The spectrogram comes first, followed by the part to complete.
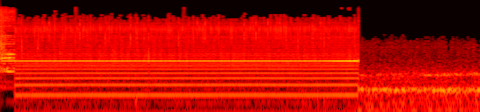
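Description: Steady electrical hum made of several fixed tones. About four and a half seconds in it gives way to a duller, noisier hum with one low tone.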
